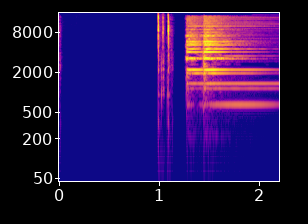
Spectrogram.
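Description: Subscribe-button animation sound effect: a mouse click, then a quick double click about a second in, followed by a bright bell ding that rings on and fades.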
